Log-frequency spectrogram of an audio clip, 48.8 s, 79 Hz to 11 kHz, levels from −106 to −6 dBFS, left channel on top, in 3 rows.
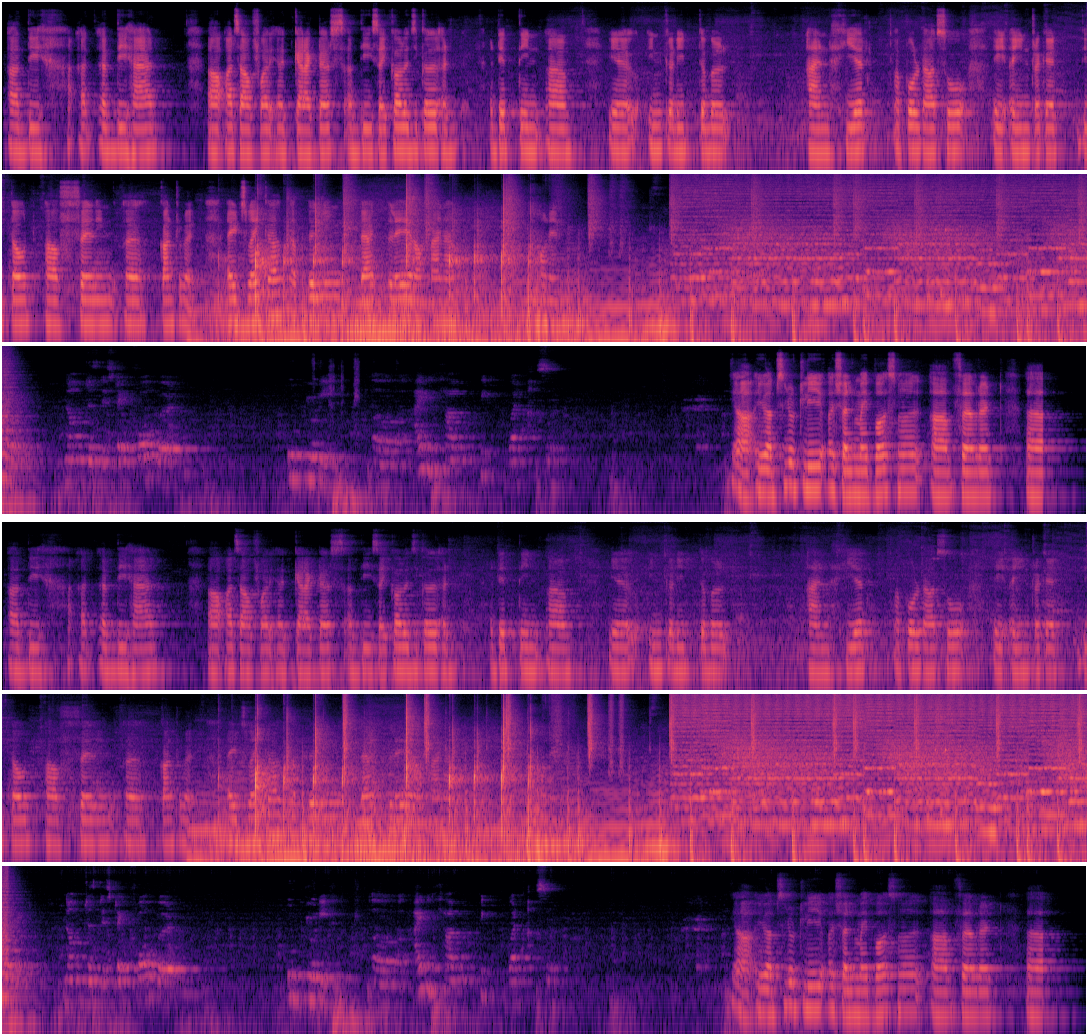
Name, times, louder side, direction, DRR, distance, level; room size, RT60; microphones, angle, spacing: voice 1, 0.1-2.4 2.8-7.0 7.3-10.9 12.1-13.0 13.4-23.2 24.3-24.7 43.5-48.2, left 5 dB, 80° left, 0.6 m, -44 dB
Hiss, 5.8-23.7, equal, 15° right, 6.3 m, -63 dB
Walk footsteps, 19.0-25.2, right 3 dB, 30° right, 1.1 m, -41 dB
sound 1, 19.0-32.6, right 3 dB, 85° right, 1.2 m, -41 dB
voice 2, 25.8-27.9 28.6-28.7 30.1-31.3 31.6-32.9 33.4-35.2 36.8-37.6 38.1-39.4 40.1-40.3 40.6-40.8, right 1 dB, 70° right, 3.3 m, -56 dB
16.0 x 10.5 x 7.9 m
head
